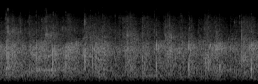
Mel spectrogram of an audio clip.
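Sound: audience round of applause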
